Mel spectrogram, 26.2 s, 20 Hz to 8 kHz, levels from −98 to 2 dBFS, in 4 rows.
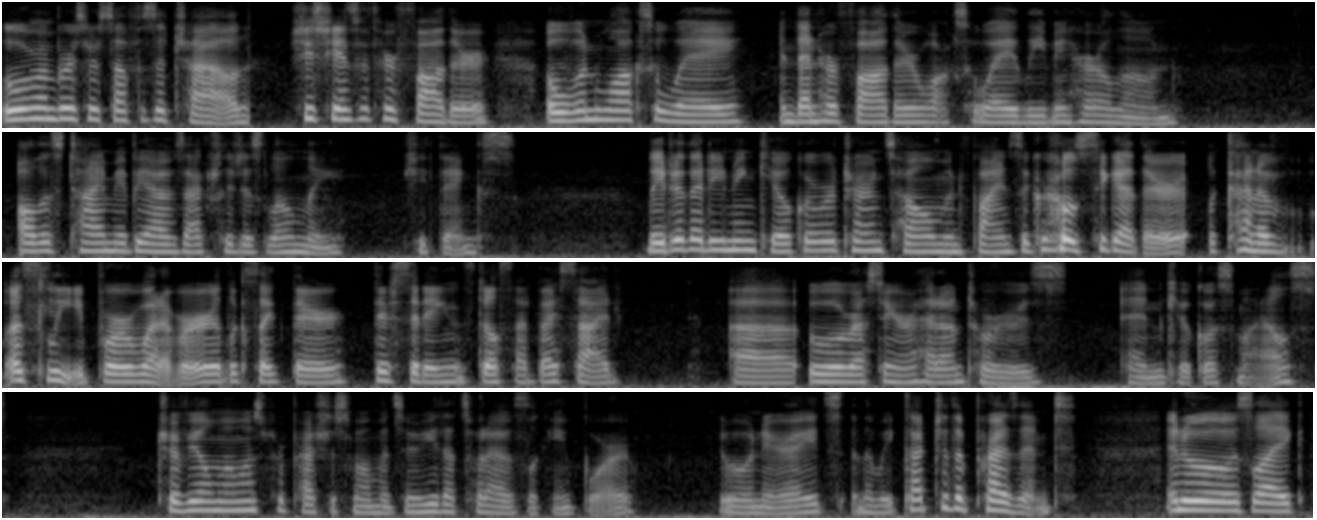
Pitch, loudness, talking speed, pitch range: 175 Hz, -35 LUFS, 215 wpm, 155-205 Hz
